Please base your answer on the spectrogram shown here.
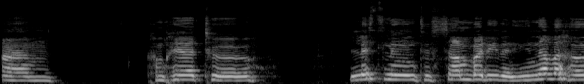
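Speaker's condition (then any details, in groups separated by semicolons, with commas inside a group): Cerebral palsy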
